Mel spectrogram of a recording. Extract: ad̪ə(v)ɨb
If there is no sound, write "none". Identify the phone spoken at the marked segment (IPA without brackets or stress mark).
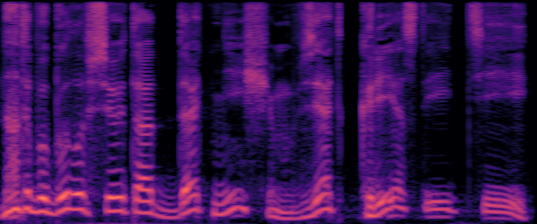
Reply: b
